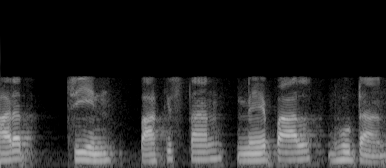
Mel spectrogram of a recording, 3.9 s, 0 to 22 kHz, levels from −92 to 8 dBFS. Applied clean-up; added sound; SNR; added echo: neural mask model RNNoise.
